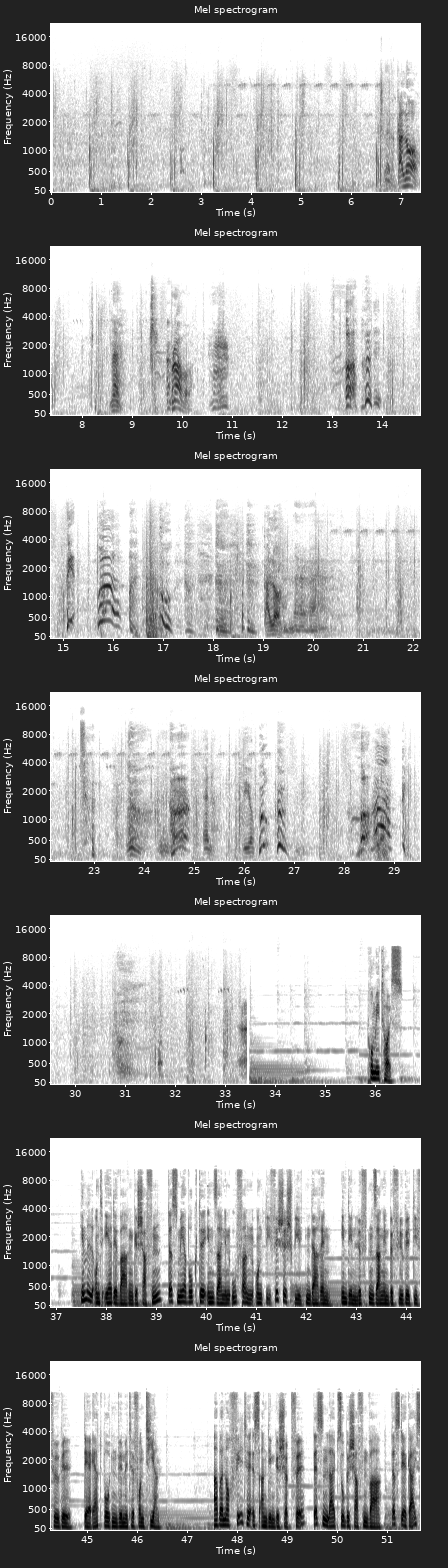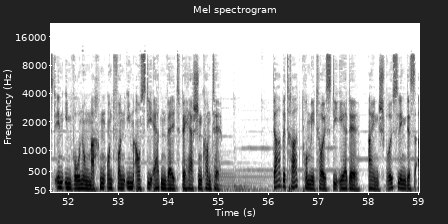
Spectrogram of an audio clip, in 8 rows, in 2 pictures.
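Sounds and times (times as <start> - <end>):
slow footsteps: 0.0 - 33.5
faint high chirp: 28.1 - 28.7, 32.0 - 33.2
men's short shouts: 28.2 - 29.4.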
